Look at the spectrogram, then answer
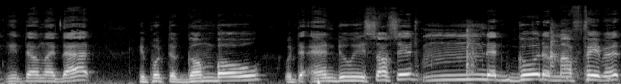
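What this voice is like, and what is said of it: Put-on Cajun accent. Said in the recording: “Windy Drawers is Cajun ... The Raging Cajun ... My great uncle had a very similar accent”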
